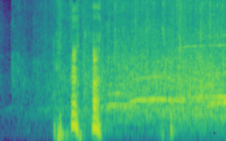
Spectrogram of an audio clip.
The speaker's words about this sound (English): Right? You should clap for her, not for me.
